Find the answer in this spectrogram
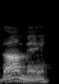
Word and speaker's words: dame: Second to last syllable is this syllable right here, da, which is the stressed syllable anyway. So da, me, da, me, da, me. The stress is on the da.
